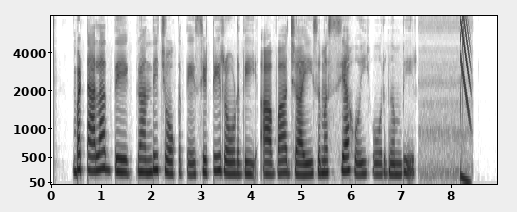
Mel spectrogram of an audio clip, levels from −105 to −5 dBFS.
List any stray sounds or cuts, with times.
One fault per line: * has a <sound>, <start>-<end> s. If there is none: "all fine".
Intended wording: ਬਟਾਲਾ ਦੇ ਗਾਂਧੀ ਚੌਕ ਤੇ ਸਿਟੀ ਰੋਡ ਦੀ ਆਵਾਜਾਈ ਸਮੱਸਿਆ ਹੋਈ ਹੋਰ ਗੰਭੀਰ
* has a chirp, 8.2-8.4 s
